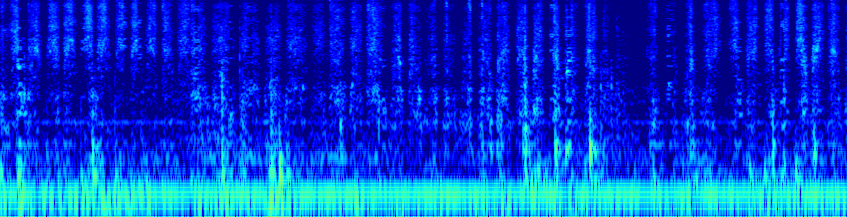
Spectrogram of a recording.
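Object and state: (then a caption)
Leather shoe being rubbed with a cloth. A black leather Scotch Grain wingtip shoe fitted with a wooden shoe tree is wiped and rubbed with a white cloth held over the fingertips. Quick, repeated brushing strokes make a steady, bright swishing texture over a constant low hum.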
